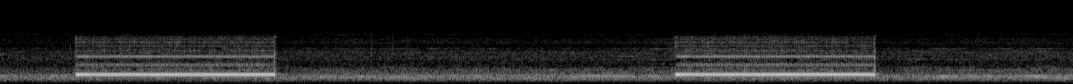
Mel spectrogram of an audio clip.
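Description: Telephone ringback tone heard down the phone line: two steady 2-second rings about four seconds apart, with low line hiss between, the sign that the called phone is ringing and not yet answered.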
